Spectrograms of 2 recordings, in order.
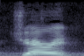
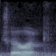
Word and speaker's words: Jarek: Jared. Did I say Jared? Jarek.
